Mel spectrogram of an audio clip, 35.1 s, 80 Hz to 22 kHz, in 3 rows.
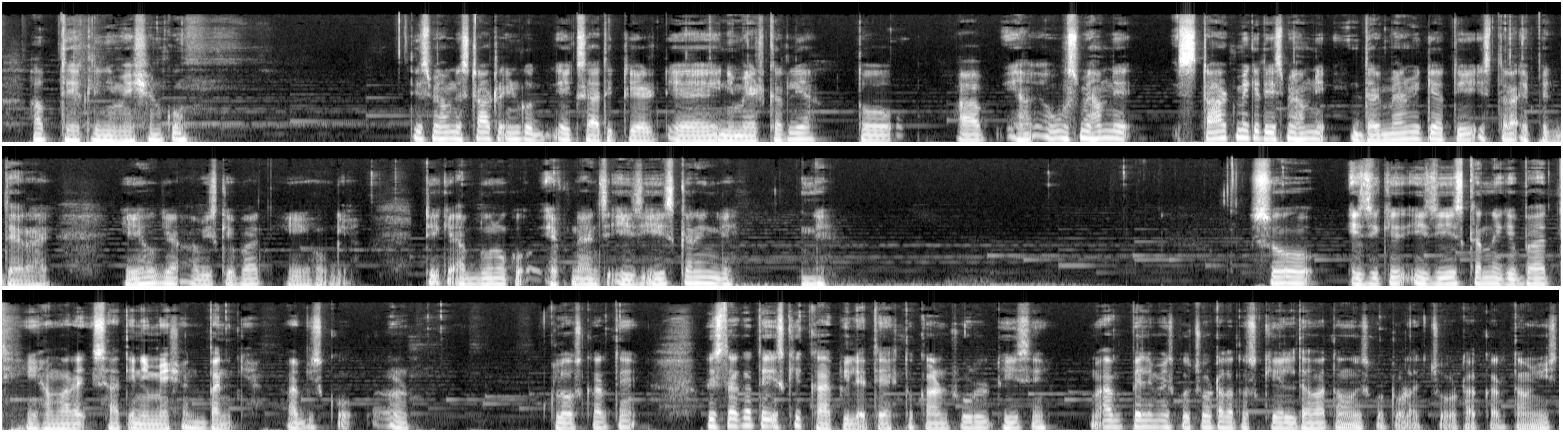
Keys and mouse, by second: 1.2 space, 5.1 space, 6.7-10.3 drag, 10.3 click, 11.3 space, 14.5 space, 15.1-17.7 drag, 17.7 F9, 19.4 click, 22.1-26.6 drag, 32.8 s, 33.7-35.0 drag.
